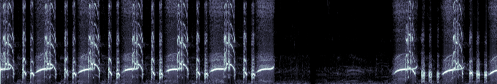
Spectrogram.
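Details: Grey francolin (Ortygornis pondicerianus) call: loud, harsh, rhythmic phrases, each ending in a rising whistled note, repeated in a fast series, a pause near five seconds, then resuming; laughter heard before and after.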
